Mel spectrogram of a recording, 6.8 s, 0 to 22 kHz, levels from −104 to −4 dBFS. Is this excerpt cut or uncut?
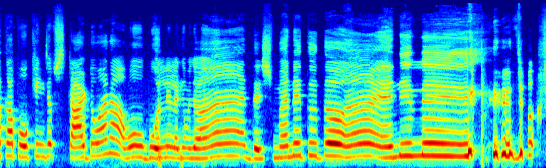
uncut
